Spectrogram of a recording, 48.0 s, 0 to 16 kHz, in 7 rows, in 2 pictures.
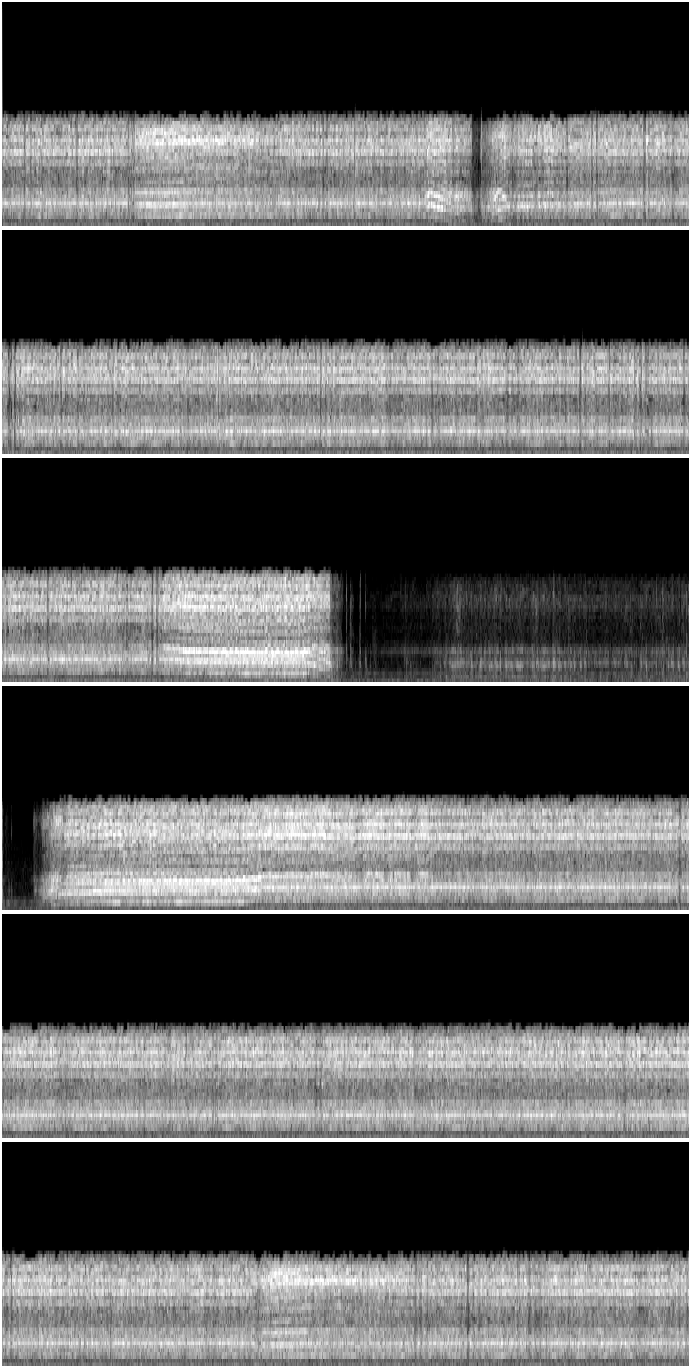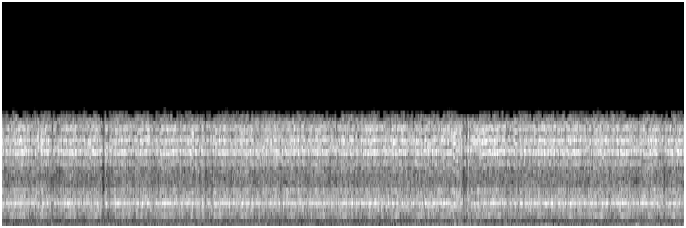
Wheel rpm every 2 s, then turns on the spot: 230, 230, 160, 230, 230, 230, 240, 230, 120, 20, 80, 210, 230, 230, 230, 230, 230, 230, 230, 230, 230, 230, 230, 240.
16-20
